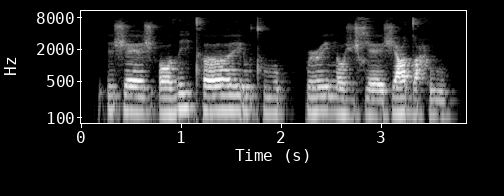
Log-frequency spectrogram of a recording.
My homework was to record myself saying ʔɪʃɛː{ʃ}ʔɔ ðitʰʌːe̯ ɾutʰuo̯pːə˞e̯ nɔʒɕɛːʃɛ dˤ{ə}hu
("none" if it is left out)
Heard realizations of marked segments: ʒ, ə

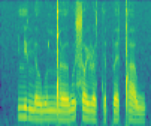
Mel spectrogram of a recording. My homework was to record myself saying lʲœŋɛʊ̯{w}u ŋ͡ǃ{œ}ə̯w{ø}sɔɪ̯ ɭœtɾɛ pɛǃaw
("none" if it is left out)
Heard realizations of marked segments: w, œ, u

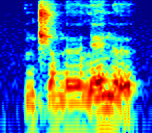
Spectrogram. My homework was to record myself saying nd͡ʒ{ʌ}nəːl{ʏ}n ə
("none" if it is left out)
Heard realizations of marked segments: ʌ, ɛ

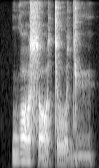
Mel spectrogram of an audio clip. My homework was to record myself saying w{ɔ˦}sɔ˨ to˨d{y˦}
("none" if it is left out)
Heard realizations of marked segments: ɔ˦, y˦

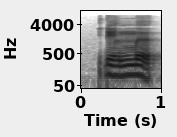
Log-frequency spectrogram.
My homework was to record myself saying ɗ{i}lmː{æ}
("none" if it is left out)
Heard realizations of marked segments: e, ə

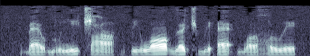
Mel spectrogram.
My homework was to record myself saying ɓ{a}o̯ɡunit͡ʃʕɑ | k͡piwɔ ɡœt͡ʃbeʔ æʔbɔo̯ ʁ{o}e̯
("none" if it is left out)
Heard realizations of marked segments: æ, u

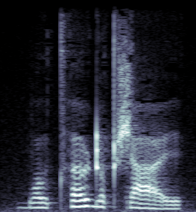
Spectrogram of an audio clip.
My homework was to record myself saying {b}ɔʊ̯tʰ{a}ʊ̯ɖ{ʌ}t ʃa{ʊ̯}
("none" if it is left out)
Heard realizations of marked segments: b, ɐ, ɔ, ɪ̯

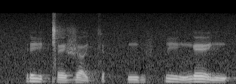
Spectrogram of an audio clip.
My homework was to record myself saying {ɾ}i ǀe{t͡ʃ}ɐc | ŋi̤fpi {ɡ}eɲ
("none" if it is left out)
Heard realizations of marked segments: ɾ, ʒ, ŋ

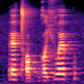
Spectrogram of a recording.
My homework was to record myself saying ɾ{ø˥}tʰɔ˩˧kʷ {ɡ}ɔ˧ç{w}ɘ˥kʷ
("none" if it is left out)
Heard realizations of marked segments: ɘ˥, ɡ, w

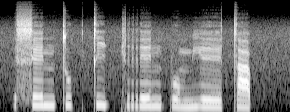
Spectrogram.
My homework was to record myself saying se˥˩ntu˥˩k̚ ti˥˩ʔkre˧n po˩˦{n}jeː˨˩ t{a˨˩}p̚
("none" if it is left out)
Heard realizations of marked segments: m, a˨˩

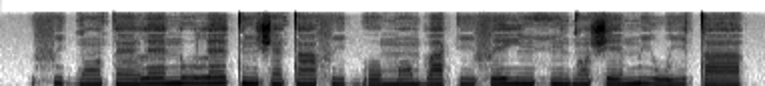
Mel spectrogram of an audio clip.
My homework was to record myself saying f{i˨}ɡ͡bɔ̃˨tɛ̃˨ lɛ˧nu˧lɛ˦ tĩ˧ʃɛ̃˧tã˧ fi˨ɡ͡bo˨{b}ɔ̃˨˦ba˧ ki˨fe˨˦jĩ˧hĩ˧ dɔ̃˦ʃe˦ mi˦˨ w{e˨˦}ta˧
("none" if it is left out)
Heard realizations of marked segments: i˧, m, i˨˦

